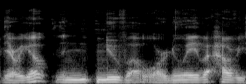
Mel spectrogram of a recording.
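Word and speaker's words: nouveau: The Nuvo or Nueva, however you say it. Pretty sure it's pronounced Nuvo, but that's the driver.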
